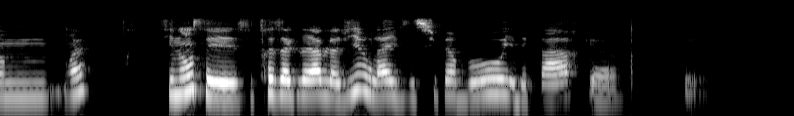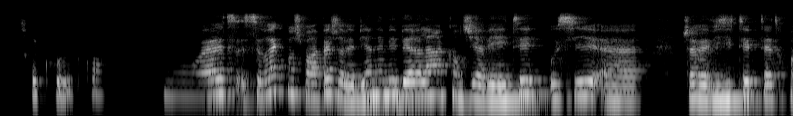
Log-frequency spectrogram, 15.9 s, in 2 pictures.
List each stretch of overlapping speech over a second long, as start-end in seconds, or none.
none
